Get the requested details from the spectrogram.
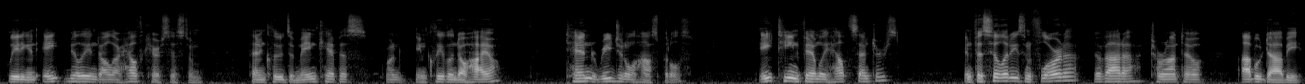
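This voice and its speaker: A man of middling pitch introduces a guest speaker at a lecture, reading from prepared remarks. His delivery is formal and measured. The talk carries the feel of a public event. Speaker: series director introducing guest. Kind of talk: scripted introduction. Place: lecture hall before a live audience.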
